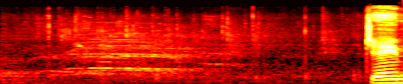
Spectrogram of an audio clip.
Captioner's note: audience cheering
